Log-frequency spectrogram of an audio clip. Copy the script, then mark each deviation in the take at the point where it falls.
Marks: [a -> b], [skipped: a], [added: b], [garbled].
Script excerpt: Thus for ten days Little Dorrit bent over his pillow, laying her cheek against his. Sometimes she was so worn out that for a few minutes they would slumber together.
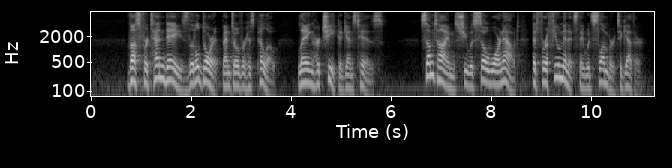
Thus for ten days Little Dorrit bent over his pillow, laying her cheek against his. Sometimes she was so worn out that for a few minutes they would slumber together.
